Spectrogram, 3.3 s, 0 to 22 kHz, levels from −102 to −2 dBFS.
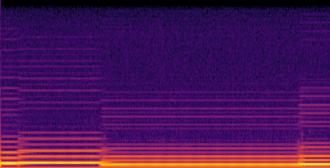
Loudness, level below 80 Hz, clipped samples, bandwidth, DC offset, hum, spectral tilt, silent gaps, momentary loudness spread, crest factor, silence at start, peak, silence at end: -20 LUFS; -66 dBFS; under 0.1%; 4.2 kHz; 2%; none; -4 dB/octave; none; 5 LU; 12 dB; 0 s; -6 dBFS; 0 s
